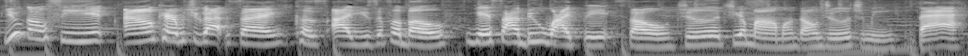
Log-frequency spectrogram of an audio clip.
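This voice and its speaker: A woman's voice: medium pitch, moderate pace, few pauses, sharp tone. Sassy, playful woman over music. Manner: sassy, playful, addressing viewers directly. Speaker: beauty vlogger. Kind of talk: casual makeup tutorial voice-over. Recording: music playing behind the voice. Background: background music.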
